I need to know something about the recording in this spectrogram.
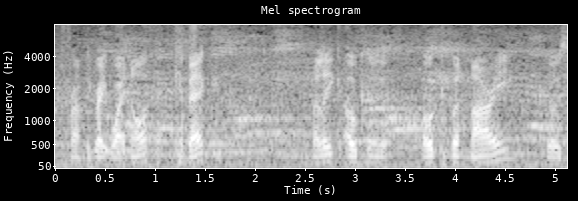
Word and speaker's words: Quebec: is Heat number 30 I mean you say Quebec Canada Quebec Quebec that's how they say it up there Quebec I mean it's not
